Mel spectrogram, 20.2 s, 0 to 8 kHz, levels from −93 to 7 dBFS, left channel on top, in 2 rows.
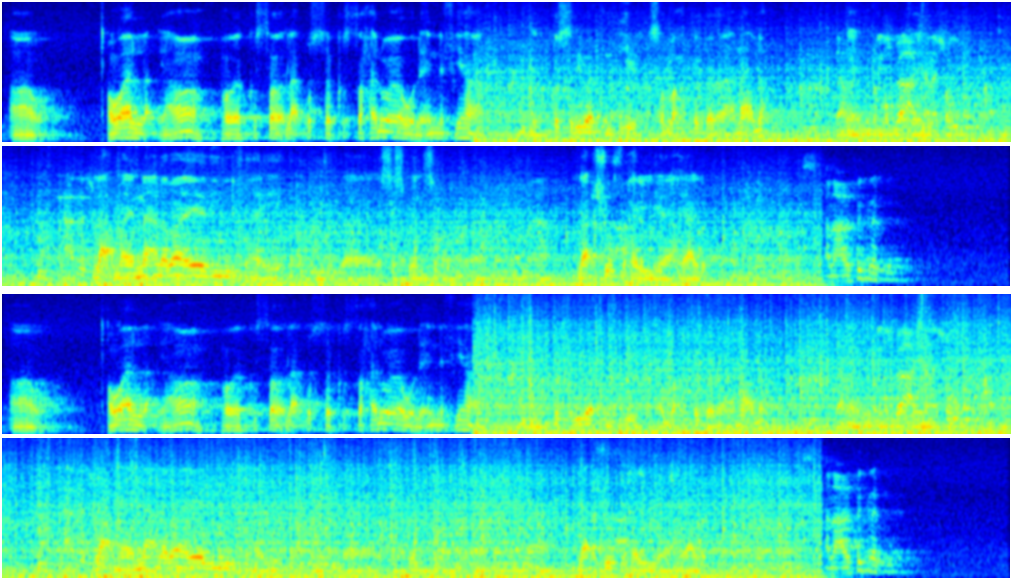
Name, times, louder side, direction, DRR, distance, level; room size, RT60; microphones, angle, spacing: voice 1, 0.1-0.5 1.1-4.8 5.3-7.7 8.4-9.6 11.0-14.7 15.8-17.2, left 2 dB, 40° left, 8 dB, 1.2 m, -29 dB
Rain, 4.7-18.3, right 2 dB, 70° right, 1.0 m, -29 dB
voice 2, 8.3-9.9 10.4-11.2 15.2-16.7 17.5-18.9, right 1 dB, 10° right, 5 dB, 2.6 m, -37 dB
27.5 x 20.0 x 8.4 m, 0.81 s
head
